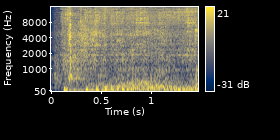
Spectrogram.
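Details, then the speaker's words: Kawasaki KLX143 big-bore pit bike first start after rebuild, cold on choke, after shifting into neutral (it won't start in gear): single cylinder fires straight away and settles into a quick, even thumping beat with a beady rumble; starts cleanly. "There she is. I think it's got a beady little rumble."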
